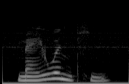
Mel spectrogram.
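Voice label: "mei2wen4ti", Chinese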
